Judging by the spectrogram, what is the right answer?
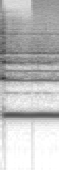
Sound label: STEAM; Greytsounds; HARP+STEAMER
